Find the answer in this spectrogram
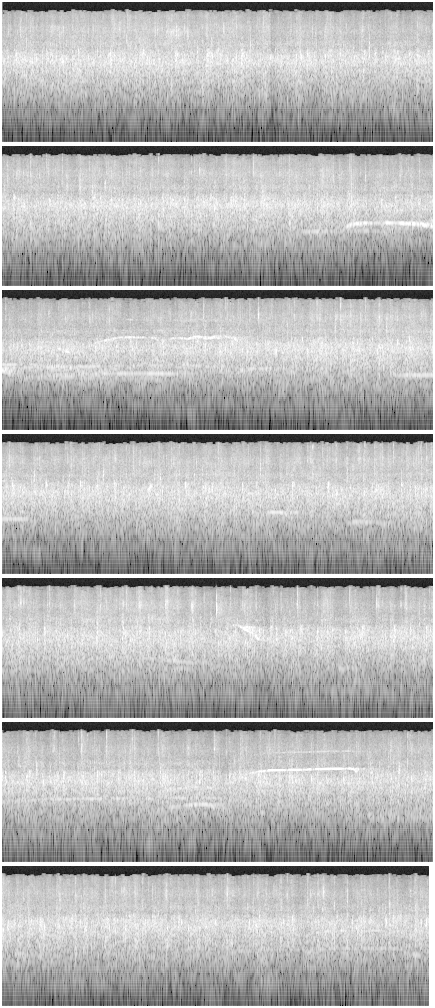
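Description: Audience applauding steadily throughout, with a few scattered whoops and cheers, including some about a third of the way in and again past the middle.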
